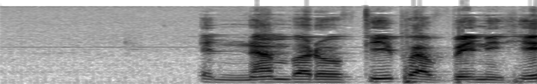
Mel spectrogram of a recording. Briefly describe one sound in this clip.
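A man speaks with animation through a microphone and loudspeakers.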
